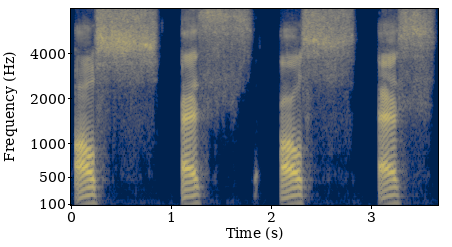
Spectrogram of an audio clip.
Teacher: So the difference between these two letters is not in terms of their point of articulation. Both the Sad and the Sin come from pretty much the same point of articulation in your mouth.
